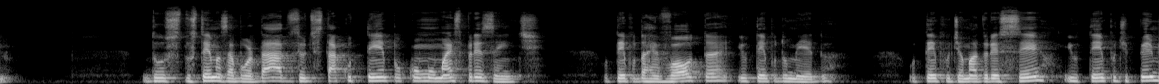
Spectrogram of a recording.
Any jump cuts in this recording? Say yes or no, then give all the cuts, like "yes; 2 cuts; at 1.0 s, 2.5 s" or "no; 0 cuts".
no; 0 cuts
